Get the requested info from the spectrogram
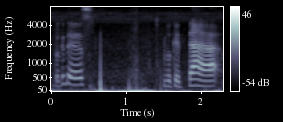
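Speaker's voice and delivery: excited showing off. Real, not acted. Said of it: "I'm gonna show you".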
